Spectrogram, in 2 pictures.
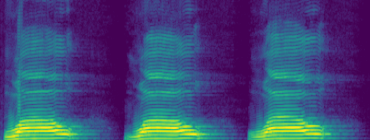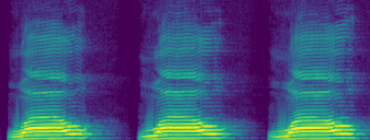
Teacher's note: دونوں ہونٹوں کے گول ہونے سے واو ادا ہوتا ہے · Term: حرف شفوی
